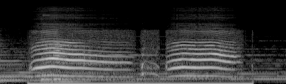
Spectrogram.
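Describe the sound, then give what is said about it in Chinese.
A baby wails in two long, loud, high-pitched cries separated by a brief catch of breath, the second cry trailing off abruptly; no one speaks. “在写这篇文章描述堕胎的情形时，旁边的英灵菩萨们此起彼落的哭声”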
